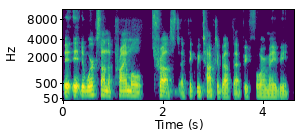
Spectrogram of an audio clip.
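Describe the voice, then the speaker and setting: A man hosting an interview speaks reflectively in a lowish, slightly mellow voice at normal speed, repeating words as he searches for the right ones. It's a casual interview chat led by the host.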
